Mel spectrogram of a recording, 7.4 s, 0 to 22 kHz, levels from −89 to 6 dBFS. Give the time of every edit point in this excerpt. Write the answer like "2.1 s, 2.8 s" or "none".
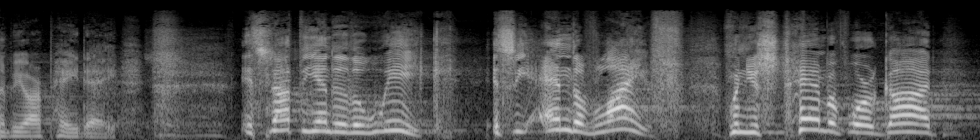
1.1 s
